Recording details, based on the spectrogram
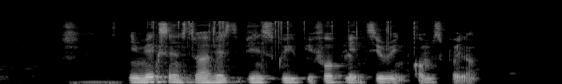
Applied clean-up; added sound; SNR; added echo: classical method Wiener filter.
